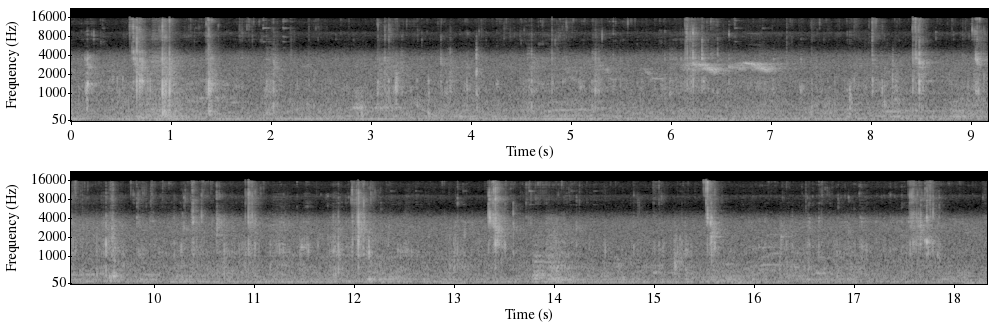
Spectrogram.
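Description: Close-miked chewing and mouth sounds of a person eating rice and mutton curry by hand: soft wet chewing with scattered sharp clicks and smacks, picked up by a clip-on microphone.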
